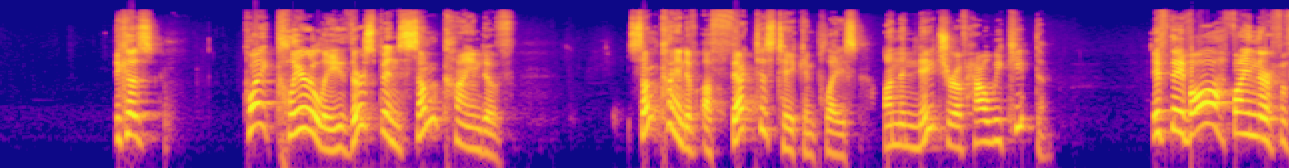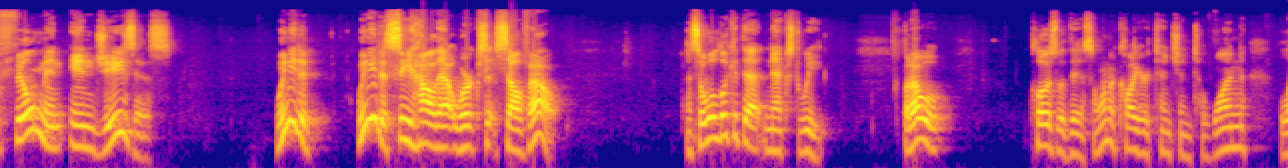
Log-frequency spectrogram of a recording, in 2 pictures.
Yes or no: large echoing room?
yes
